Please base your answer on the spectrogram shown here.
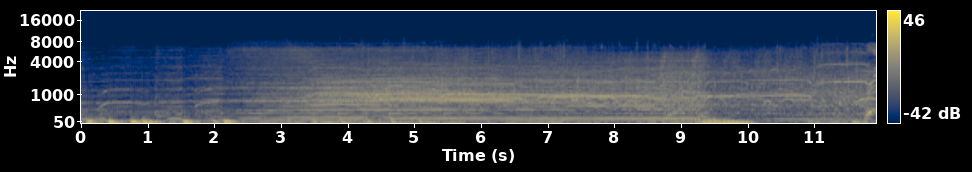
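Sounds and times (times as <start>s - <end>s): crowd singing along and whooping: 0.2s - 11.6s.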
